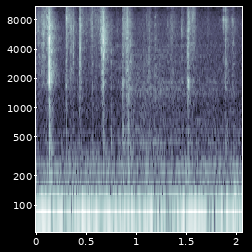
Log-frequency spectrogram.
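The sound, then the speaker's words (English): A thin deck of game cards being shuffled, a quick run of crisp riffling snaps and flicks over about two seconds, with no one talking. “Shuffle this up.”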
